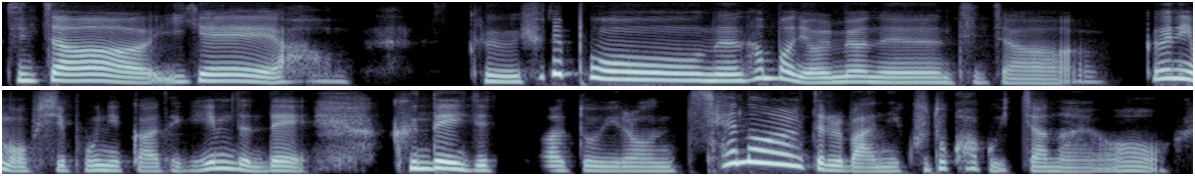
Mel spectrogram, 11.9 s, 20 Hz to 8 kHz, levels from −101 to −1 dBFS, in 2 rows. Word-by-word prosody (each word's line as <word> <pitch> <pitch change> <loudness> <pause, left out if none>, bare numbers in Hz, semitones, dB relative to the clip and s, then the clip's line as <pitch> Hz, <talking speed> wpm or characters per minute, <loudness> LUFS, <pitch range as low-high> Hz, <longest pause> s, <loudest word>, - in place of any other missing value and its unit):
진짜 220 -7 +2
이게 205 -3 +1
아 185 +2 -12 0.7
그 200 -3 -2
휴대폰은 255 - +3
한번 305 -7 +1
열면은 170 -1 -1
진짜 145 -4 -10 0.4
끊임없이 275 - 0
보니까 165 -4 -5
되게 145 +3 -14
힘든데 165 -9 -1 0.4
근데 235 0 +5
이제 175 -5 +1 0.2
제가 160 0 -6
또 165 -1 -6
이런 145 0 -7
채널들을 370 - +4
많이 140 -2 -5
구독하고 230 +5 -8
있잖아요. 145 -1 -9
185 Hz, 260 characters per minute, -24 LUFS, 160-235 Hz, 0.7 s, 근데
